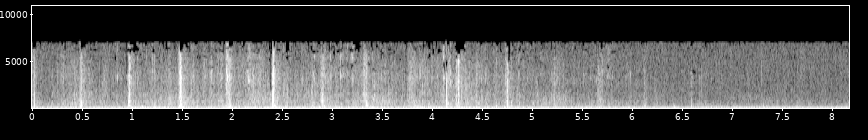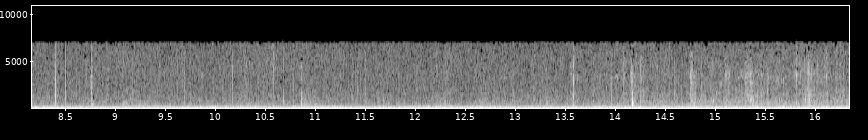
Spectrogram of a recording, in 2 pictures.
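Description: Hooves of a donkey-drawn cart, driven by a driver on the way to a castle, clip-clop in a quick, irregular patter over a steady low rumble of rolling wheels, busiest at first and thinning out later. No one speaks.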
